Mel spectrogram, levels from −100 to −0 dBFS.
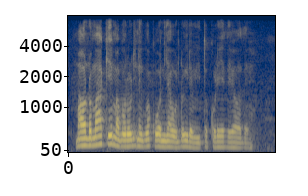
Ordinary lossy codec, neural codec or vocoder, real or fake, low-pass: none; vocoder, 44.1 kHz, 128 mel bands, Pupu-Vocoder; fake; 7.2 kHz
